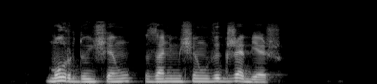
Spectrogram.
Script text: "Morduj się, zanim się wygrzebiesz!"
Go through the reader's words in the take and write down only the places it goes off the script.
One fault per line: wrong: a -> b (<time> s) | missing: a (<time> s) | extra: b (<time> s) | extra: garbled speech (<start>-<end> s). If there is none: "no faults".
no faults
